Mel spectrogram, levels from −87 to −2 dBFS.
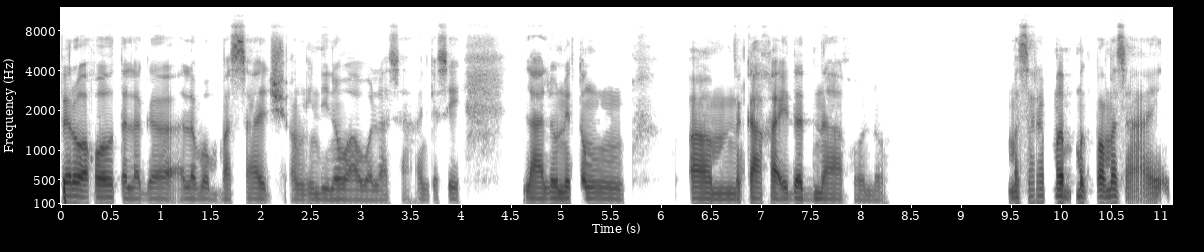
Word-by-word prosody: pero 115 Hz, -1 st, +7 dB
ako 105 Hz, 0 st, +4 dB
talaga, 90 Hz, 0 st, -2 dB
alam 90 Hz, -1 st, -2 dB
mo, 90 Hz, -, 0 dB
massage 90 Hz, 0 st, -1 dB
ang 85 Hz, -1 st, -5 dB
hindi 85 Hz, -1 st, -5 dB
nawawala 80 Hz, -1 st, -2 dB
sa'kin. 85 Hz, +1 st, -11 dB
Kasi -, -, -4 dB, 0.7 s
lalo 95 Hz, 0 st, +3 dB
nitong, 95 Hz, -2 st, 0 dB, 0.7 s
um, 90 Hz, -1 st, +4 dB, 0.2 s
nagkakaedad 90 Hz, -1 st, +2 dB
na 85 Hz, -1 st, 0 dB
ako, -, -, -19 dB
'no 80 Hz, 0 st, -10 dB, 1.3 s
masarap 110 Hz, +3 st, -2 dB
mam 115 Hz, -3 st, +6 dB
magpamasahe. 105 Hz, +1 st, +2 dB
90 Hz, 115 wpm, -29 LUFS, 85-95 Hz, 1.3 s, pero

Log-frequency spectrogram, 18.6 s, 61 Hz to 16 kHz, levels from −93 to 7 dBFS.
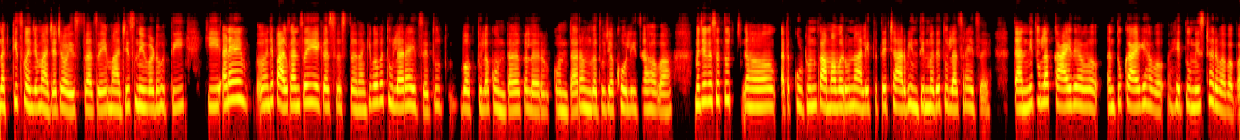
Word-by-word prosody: नक्कीच 240 Hz, +3 st, -1 dB
म्हणजे 230 Hz, -3 st, +2 dB
माझ्या 210 Hz, -2 st, +1 dB
चॉईस 200 Hz, -3 st, 0 dB
चाच 210 Hz, -1 st, 0 dB
आहे, 210 Hz, +1 st, +1 dB
माझीच 220 Hz, +1 st, -2 dB
निवड 225 Hz, -2 st, +1 dB
होती 235 Hz, 0 st, -5 dB, 0.3 s
की 240 Hz, -2 st, -1 dB
आणि 310 Hz, +5 st, +6 dB
म्हणजे 260 Hz, -1 st, -3 dB
पालकांचंही 250 Hz, +2 st, +5 dB
एक 255 Hz, -1 st, 0 dB
असं 235 Hz, 0 st, -2 dB
असतं 225 Hz, -1 st, -4 dB
ना, 210 Hz, 0 st, -2 dB
की 260 Hz, -, -8 dB
बाबा 275 Hz, +2 st, +2 dB
तुला 235 Hz, -4 st, +2 dB
राहायचंय, 240 Hz, -5 st, -1 dB
तू 245 Hz, -1 st, -8 dB, 0.3 s
बघ 220 Hz, -1 st, +3 dB
तुला 215 Hz, -1 st, -2 dB
कोणता 205 Hz, -2 st, 0 dB
कलर, 200 Hz, -3 st, -1 dB
कोणता 205 Hz, -1 st, -1 dB
रंग 225 Hz, -2 st, -1 dB
तुझ्या 220 Hz, -1 st, -2 dB
खोलीचा 220 Hz, -1 st, -2 dB
हवा. 195 Hz, -2 st, -1 dB, 0.4 s
म्हणजे 265 Hz, +3 st, +3 dB
कसं 295 Hz, +1 st, +1 dB
तू 310 Hz, -, +1 dB, 0.3 s
अ, 245 Hz, -, +2 dB, 0.5 s
आता -, -, -1 dB
कुठून 245 Hz, 0 st, -2 dB
कामावरून 230 Hz, 0 st, +3 dB
आली 220 Hz, 0 st, 0 dB
तर 235 Hz, -, -13 dB
ते 240 Hz, -, +3 dB
4 225 Hz, -3 st, +3 dB
भिंतींमध्ये 235 Hz, -1 st, 0 dB
तुलाच 220 Hz, -1 st, -1 dB
राहायचं 230 Hz, -3 st, -5 dB
आहे. -, -, -9 dB, 0.4 s
त्यांनी 225 Hz, +2 st, +3 dB
तुला 280 Hz, 0 st, +3 dB
काय 240 Hz, -1 st, +6 dB
द्यावं 235 Hz, -3 st, +1 dB, 0.2 s
अन् 230 Hz, 0 st, -2 dB
तू 265 Hz, -, -4 dB
काय 235 Hz, -2 st, +5 dB
घ्यावं, 240 Hz, -6 st, -3 dB, 0.2 s
हे 240 Hz, -, +1 dB
तुम्हीच 235 Hz, -1 st, -2 dB
ठरवा 240 Hz, -9 st, 0 dB
बाबा 180 Hz, -2 st, -3 dB
235 Hz, 185 wpm, -23 LUFS, 220-245 Hz, 0.5 s, आणि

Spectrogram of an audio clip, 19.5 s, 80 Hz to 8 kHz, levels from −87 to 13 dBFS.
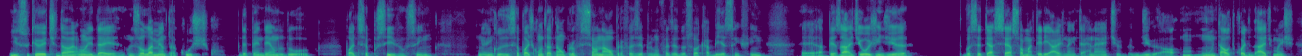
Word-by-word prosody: Isso 100 Hz, -2 st, +1 dB
que 110 Hz, -, +2 dB
eu 105 Hz, -, +8 dB
ia 100 Hz, -, +7 dB
te 110 Hz, -, -5 dB
dar 95 Hz, -3 st, +3 dB
uma 95 Hz, -1 st, +4 dB
ideia, 85 Hz, -3 st, +2 dB, 0.2 s
um -, -, -2 dB
isolamento 95 Hz, 0 st, +4 dB
acústico, 100 Hz, -1 st, -4 dB, 0.2 s
dependendo 85 Hz, -1 st, -1 dB
do 80 Hz, -1 st, -2 dB, 0.5 s
pode -, -, 0 dB
ser -, -, -2 dB
possível 85 Hz, -1 st, -1 dB
sim, 85 Hz, +2 st, -4 dB, 0.7 s
né, 95 Hz, -1 st, -2 dB
inclusive 80 Hz, +1 st, 0 dB
você 85 Hz, -, -2 dB
pode 90 Hz, 0 st, +2 dB
contratar 95 Hz, -2 st, +1 dB
um 100 Hz, -, +2 dB
profissional 110 Hz, -1 st, +1 dB
pra 85 Hz, -, -6 dB
fazer 85 Hz, 0 st, -2 dB
para 75 Hz, -, -11 dB
não 85 Hz, +2 st, -5 dB
fazer 80 Hz, -, -4 dB
da 80 Hz, 0 st, -4 dB
sua 80 Hz, 0 st, -4 dB
cabeça 80 Hz, +1 st, -3 dB
enfim, 75 Hz, 0 st, -4 dB, 0.5 s
eh, -, -, -2 dB
apesar 85 Hz, +4 st, +3 dB
de 90 Hz, +1 st, -1 dB
hoje 85 Hz, +1 st, +5 dB
em -, -, +3 dB
dia, 85 Hz, -4 st, +1 dB, 0.7 s
você -, -, -1 dB
ter -, -, +2 dB
acesso 80 Hz, -2 st, +2 dB
a -, -, +3 dB
materiais 75 Hz, -1 st, 0 dB
na 80 Hz, -2 st, -5 dB
internet, 80 Hz, +4 st, -5 dB
de 85 Hz, -3 st, -5 dB
eh, -, -, -4 dB
a -, -, -3 dB
muita 95 Hz, +2 st, 0 dB
alta 85 Hz, 0 st, +3 dB
qualidade, 80 Hz, +6 st, +2 dB
mas 85 Hz, -2 st, -3 dB
85 Hz, 165 wpm, -25 LUFS, 80-95 Hz, 0.7 s, eu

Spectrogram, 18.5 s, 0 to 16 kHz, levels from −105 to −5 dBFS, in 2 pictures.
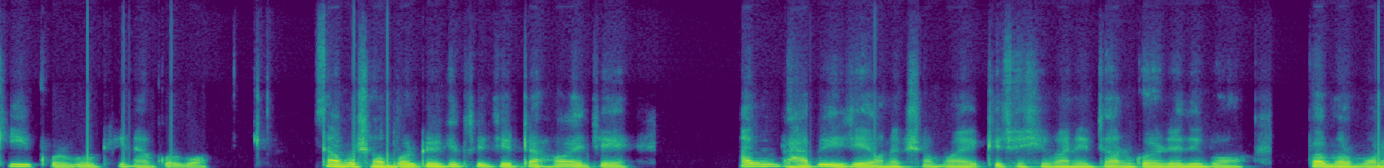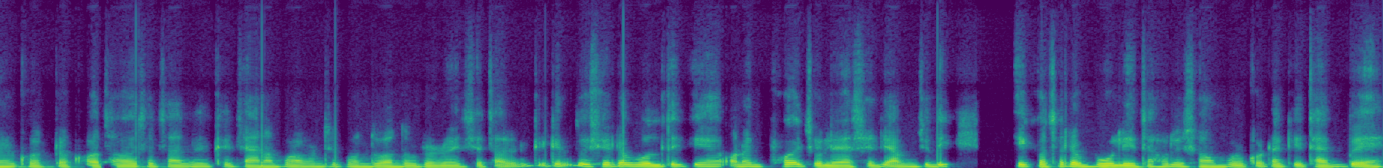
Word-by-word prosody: কি 195 Hz, -, -2 dB, 0.2 s
করব, 140 Hz, +3 st, -2 dB, 0.2 s
কি -, -, -7 dB
না 140 Hz, -, -1 dB
করব। 135 Hz, -, -3 dB, 0.9 s
তো -, -, -10 dB
আমার 175 Hz, 0 st, +4 dB
সম্পর্কের 155 Hz, +1 st, +4 dB
ক্ষেত্রে 170 Hz, 0 st, 0 dB
যেটা 155 Hz, 0 st, +1 dB
হয় 165 Hz, -2 st, +2 dB
যে 145 Hz, -, +1 dB, 0.9 s
আমি 185 Hz, +1 st, +3 dB, 0.2 s
ভাবি 150 Hz, +6 st, +3 dB, 0.2 s
যে 145 Hz, -, +4 dB
অনেক 150 Hz, 0 st, +1 dB
সময় 160 Hz, -2 st, 0 dB
কিছু 155 Hz, +2 st, -3 dB
সীমা 150 Hz, -2 st, +1 dB
নির্ধারণ 150 Hz, 0 st, +2 dB
করে 145 Hz, -1 st, +3 dB, 0.2 s
দেব 145 Hz, +1 st, +1 dB, 0.6 s
বা 170 Hz, -, +4 dB
আমার 155 Hz, -1 st, +4 dB
মনের 150 Hz, 0 st, +2 dB
কয়েকটা 150 Hz, -1 st, -3 dB
কথা 150 Hz, 0 st, -2 dB
হয়তো 155 Hz, 0 st, 0 dB
তাদেরকে 160 Hz, +1 st, -2 dB
জানাব, 145 Hz, -1 st, 0 dB
আমার 155 Hz, 0 st, -1 dB
যে 170 Hz, -, -6 dB
বন্ধু-বান্ধবরা 150 Hz, 0 st, +1 dB
রয়েছে 145 Hz, +1 st, -3 dB
তাদেরকে। 75 Hz, +1 st, -4 dB
কিন্তু -, -, -2 dB
সেটা 175 Hz, 0 st, +1 dB
বলতে 160 Hz, +1 st, +3 dB
গিয়ে 175 Hz, -1 st, -2 dB, 0.2 s
অনেক 170 Hz, 0 st, 0 dB
ভয় 185 Hz, +1 st, +1 dB
চলে 150 Hz, -1 st, +2 dB
আসে 150 Hz, 0 st, -6 dB
যে -, -, -1 dB
আমি 160 Hz, -, -1 dB
যদি 170 Hz, +1 st, 0 dB, 0.5 s
এই 170 Hz, -, +1 dB
কথাটা 170 Hz, +1 st, +2 dB, 0.2 s
বলি 150 Hz, 0 st, +5 dB
তাহলে 165 Hz, +1 st, 0 dB
সম্পর্কটা 150 Hz, +1 st, 0 dB
কি -, -, -1 dB
থাকবে? 160 Hz, +4 st, +1 dB
155 Hz, 170 wpm, -20 LUFS, 150-165 Hz, 0.9 s, বলি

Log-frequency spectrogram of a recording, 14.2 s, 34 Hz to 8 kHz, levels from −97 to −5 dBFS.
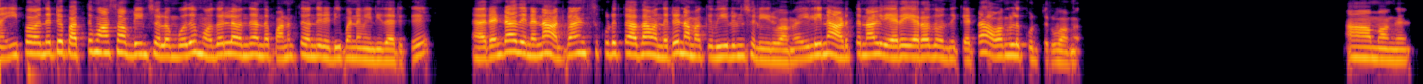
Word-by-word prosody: இப்போ 230 Hz, +3 st, -4 dB
வந்துட்டு 255 Hz, +3 st, +1 dB
10 225 Hz, +5 st, -1 dB
மாசம் 260 Hz, +1 st, +3 dB
அப்டீன்னு 235 Hz, -1 st, -2 dB
சொல்லும்போது, 215 Hz, +2 st, 0 dB
முதல்ல 235 Hz, +4 st, +1 dB
வந்து 225 Hz, +1 st, -2 dB
அந்த 215 Hz, -, -2 dB
பணத்த 200 Hz, +4 st, -4 dB
வந்து 205 Hz, -1 st, -2 dB
ரெடி 185 Hz, 0 st, -3 dB
பண்ண 185 Hz, -1 st, -2 dB
வேண்டியதா 165 Hz, -1 st, -1 dB
இருக்கு. 180 Hz, +8 st, -7 dB, 0.6 s
அ 180 Hz, -, +2 dB
2வது 270 Hz, +4 st, +4 dB
என்னன்னா, 220 Hz, +4 st, +4 dB
அட்வான்ஸ் 250 Hz, +7 st, -1 dB
குடுத்தா 245 Hz, 0 st, 0 dB
தான் 240 Hz, -1 st, +5 dB
வந்துட்டு, 205 Hz, +3 st, 0 dB
"நமக்கு 205 Hz, -3 st, -2 dB
வீடுன்னு" 205 Hz, +1 st, -2 dB
சொல்லிருவாங்க. 160 Hz, -4 st, -3 dB
இல்லேன்னா, 230 Hz, +4 st, +2 dB
அடுத்த 205 Hz, +5 st, -4 dB
நாள் 235 Hz, 0 st, +3 dB
வேறு 195 Hz, +2 st, +3 dB
யாராவது 205 Hz, +1 st, +2 dB
வந்து 180 Hz, -1 st, -8 dB
கேட்டா, 250 Hz, +11 st, -2 dB
அவங்களுக்கு 215 Hz, 0 st, -2 dB
குடுத்துருவாங்க. 145 Hz, -4 st, -7 dB, 2.8 s
ஆமாங்க. 170 Hz, -3 st, -2 dB
210 Hz, 150 wpm, -21 LUFS, 185-240 Hz, 2.8 s, தான்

